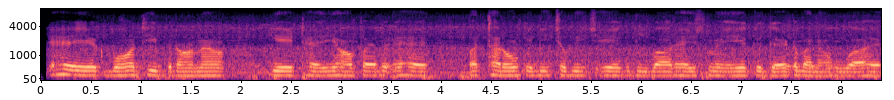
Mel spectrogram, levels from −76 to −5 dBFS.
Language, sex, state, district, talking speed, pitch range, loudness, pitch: Hindi, male, Maharashtra, Nagpur, 165 wpm, 130-140 Hz, -21 LUFS, 135 Hz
